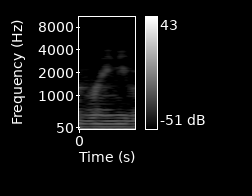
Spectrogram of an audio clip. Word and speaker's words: Ramey: R-A-M-E-Y. – Either could be right, but I've heard of Ramey before, so, but anyway. – Okay, I'll say Ramey. – Okay. – Mary was raised by her mother, Rebecca Ramey, and grew up in a family which included her older brother, sister, grandmother Harriet Carrington, and her uncle Edward H.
